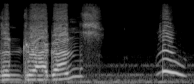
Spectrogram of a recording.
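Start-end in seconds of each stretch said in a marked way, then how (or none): 1.6-1.9 high, bright whoop; excited cheer. Real, not acted. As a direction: cheer the start of the game. Cheering at the show's opening.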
